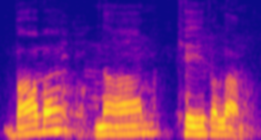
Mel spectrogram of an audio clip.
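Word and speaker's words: Baba Nam Kevalam: to pronounce it with me uh so it's pronounced babaa Nam nalam and all together Baba namam very good so there I said that means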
